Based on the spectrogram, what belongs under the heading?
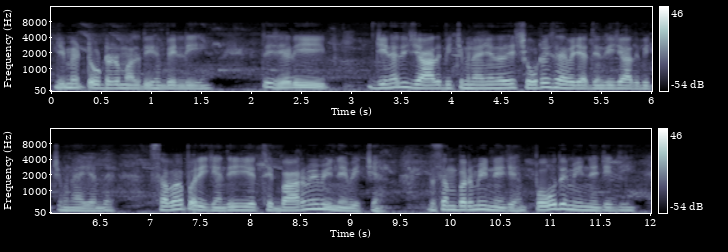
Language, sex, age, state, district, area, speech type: Punjabi, male, 18-30, Punjab, Fatehgarh Sahib, rural, spontaneous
